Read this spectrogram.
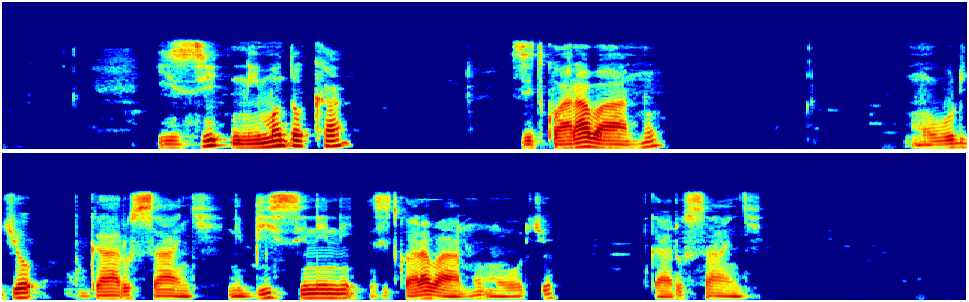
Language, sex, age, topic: Kinyarwanda, male, 25-35, government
